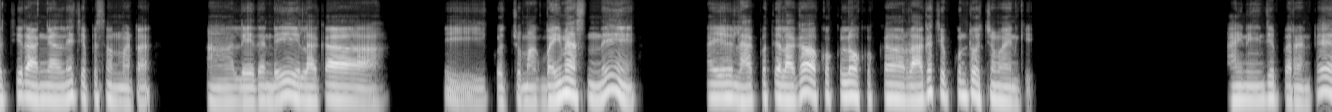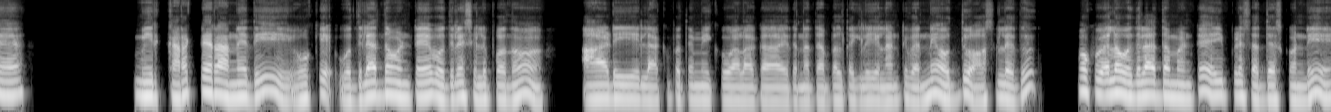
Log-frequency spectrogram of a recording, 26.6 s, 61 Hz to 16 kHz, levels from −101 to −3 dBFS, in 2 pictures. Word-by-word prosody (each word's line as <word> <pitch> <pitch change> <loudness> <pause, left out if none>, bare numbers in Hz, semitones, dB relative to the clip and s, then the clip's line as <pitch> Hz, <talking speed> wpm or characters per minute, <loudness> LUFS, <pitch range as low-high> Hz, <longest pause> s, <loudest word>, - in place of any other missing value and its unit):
ఒచ్చి 115 +4 -6
రాంగాలనే 115 +1 +2
చెప్పేసాం 125 0 -5
అనమాట. 105 -2 -4 0.7
"ఆ! - - -3 0.3
లేదండి, 110 +2 -1 0.2
ఇలాగా 110 +1 +2 1.2
ఈ - - -4 0.4
కొంచెం 105 +1 -7
మాకు 105 -1 -4
భయమేస్తుంది." 135 +3 +3 1.0
అయి 125 0 +2 0.2
లేకపోతే 115 +4 -2
ఇలాగా 115 +8 +4
ఒక్కొక్కళ్ళు 135 0 0
ఒక్కొక్క 125 0 -13 0.3
లాగా 115 +8 +3
చెప్పుకుంటూ 140 +1 -2
వచ్చాం 120 0 -2
ఆయనకి. 100 -3 -5 2.0
ఆయన 115 0 +1
ఏం - - -2
జెప్పారంటే 115 - -2 1.5
"మీరు 135 -1 +3
కరెక్టే 155 +6 +2
రా, 145 - +8
అనేది 130 +5 +2 0.4
ఓకే. 125 +4 -2 0.2
వదిలేద్దాం 135 +6 +3
అంటే 130 +1 +1 0.2
వదిలేసి 130 +3 0
ఎళ్ళిపోదాం. 120 +4 0 0.7
ఆడి 120 0 +2 0.3
లేకపోతే 115 +1 -6
మీకు 110 0 -5
అలాగా 105 0 -2 0.2
ఏదైనా 105 0 -5
దెబ్బలు 110 +1 -4
తగిలి, 110 0 -4
ఇలాంటివన్నీ 110 +5 -2
ఒద్దు, 120 +7 -4
అవసరం 125 +3 -4
లేదు. 115 - -2 0.6
ఒకవేళ 155 -1 +3
వదిలేద్దామంటే 135 +1 +2 0.2
ఇప్పుడే 135 0 -3
సర్దేసుకోండి. 115 +3 -1
120 Hz, 105 wpm, -23 LUFS, 110-135 Hz, 2.0 s, రా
